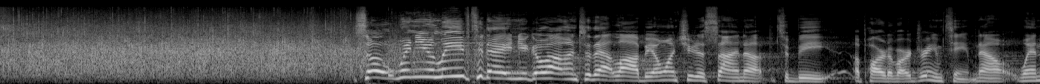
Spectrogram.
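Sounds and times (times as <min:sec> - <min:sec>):
crowd applauding: 0:00.0 - 0:04.9
speech: 0:03.6 - 0:10.3.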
